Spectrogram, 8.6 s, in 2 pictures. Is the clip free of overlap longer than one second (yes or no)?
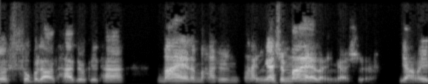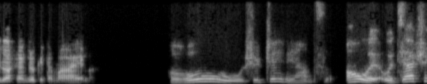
yes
